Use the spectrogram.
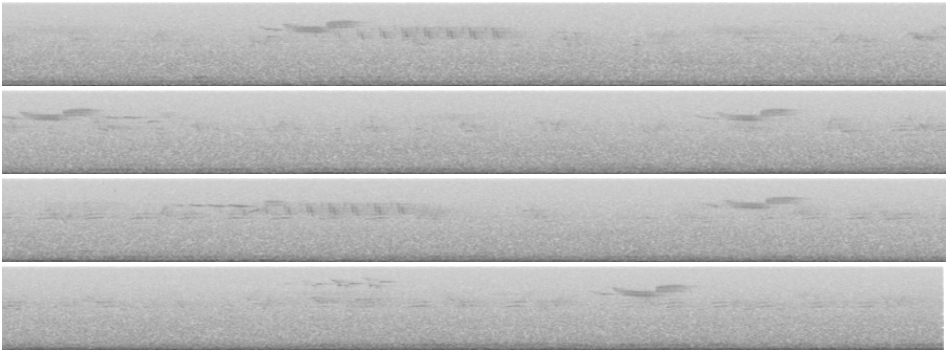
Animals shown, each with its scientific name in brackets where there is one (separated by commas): Black-throated Blue Warbler (Setophaga caerulescens), Red-eyed Vireo (Vireo olivaceus), Ovenbird (Seiurus aurocapilla), Black-throated Green Warbler (Setophaga virens), Red-breasted Nuthatch (Sitta canadensis), Brown Creeper (Certhia americana)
